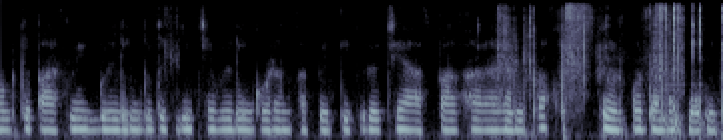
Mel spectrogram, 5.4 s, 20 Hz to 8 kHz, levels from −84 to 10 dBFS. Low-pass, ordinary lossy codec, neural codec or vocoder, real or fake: 7.2 kHz; none; codec, 16 kHz, 4.8 kbps, FACodec; fake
